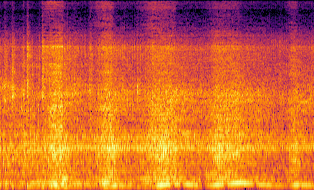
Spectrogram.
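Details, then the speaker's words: Carbureted petrol car after replacing a hardened, pinholed fuel hose that let air in and caused misfiring and jerking: engine idles and revs cleanly with no stumble, miss or surging; normal running. "और सबसे इसकी मेन वजह ये थी, ये रास्ते में गाड़ी थी, तो ये गाड़ी एयर ले रही थी, छोटे छोटे सुराख थे पैप में, जिसकी वजह से ये गाड़ी झटके भी लगा रही थी और गाड़ी मिसिंग भी कर रही थी। इसको अभी पेट्रोल सही मिलना शुरू हो गया है।"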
